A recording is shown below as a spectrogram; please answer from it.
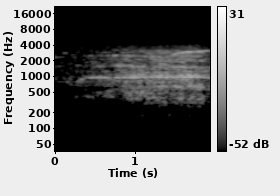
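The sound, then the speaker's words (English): Crowd noise of cheers mixed with boos rises at a girls' state high school wrestling championship in Texas, swelling quickly from near silence into a sustained, faint, muffled roar of many voices. “A mix of cheers and boos directed at the wrestler as he fell to his knees, appearing to soak in the win.”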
